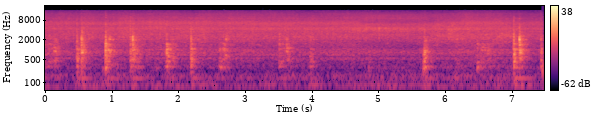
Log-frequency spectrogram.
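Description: Garam masala being stirred into tomato rice in a hot pan, with a spoon scraping in irregular strokes over a soft continuous sizzle, close and alone.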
